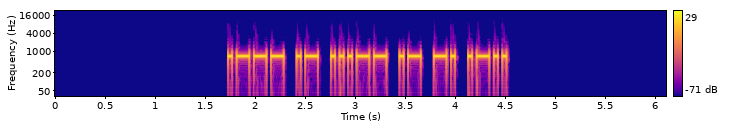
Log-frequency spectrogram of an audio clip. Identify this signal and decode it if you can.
Morse code, heard as a keyed tone, about 27 wpm, 700 Hz. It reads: JA3ANL
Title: DXCC-100 Call Signs - 6 Characters - Repeated 2x - 28wpm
